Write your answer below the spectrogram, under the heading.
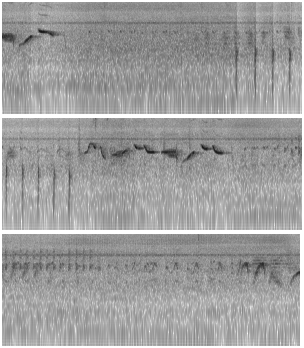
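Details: Tame caged hwamei singing: a few sliding whistled notes near the start and end, with a quick run of sharp clicking taps in the middle and a steady background hum.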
